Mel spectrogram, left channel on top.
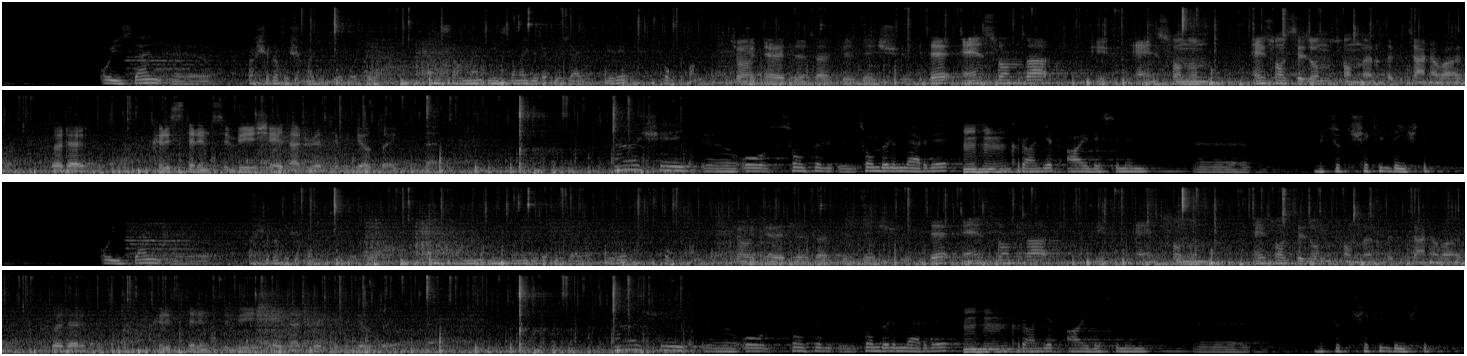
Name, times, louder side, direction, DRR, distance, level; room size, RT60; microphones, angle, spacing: voice 1, 1.0-2.2 2.5-3.9 4.3-7.5 20.7-24.2 24.7-26.2 26.5-27.1 27.7-28.9, left 3 dB, 50° left, 10 dB, 0.5 m, -43 dB
sound 1, 1.2-19.5, right 1 dB, 50° right, 3.9 m, -50 dB
sound 2, 2.5-21.6, right 1 dB, 10° right, 0.6 m, -41 dB
voice 2, 7.3-10.5 10.9-12.1 12.5-15.5 16.1-19.4 24.2-24.7, left 3 dB, 80° left, 11 dB, 0.8 m, -40 dB
23.0 x 23.0 x 6.6 m, 2.6 s
head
